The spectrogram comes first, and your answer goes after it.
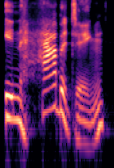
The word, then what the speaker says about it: inhabiting: Inhabiting, habitar, we say inhabit. It's interesting porque pronunciamos la H también. Inhabiting our planet.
